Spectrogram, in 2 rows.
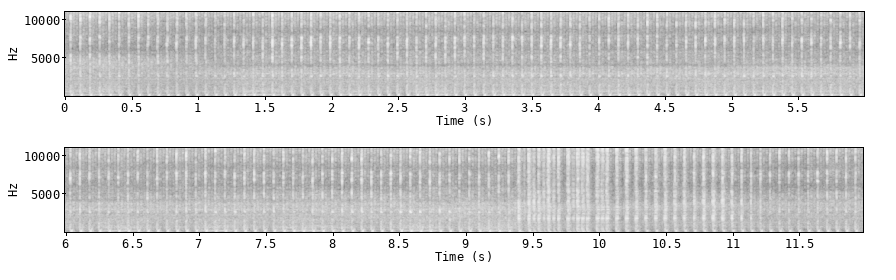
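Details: Pond lever-steer tractor, single-cylinder engine with new Champion D16 spark plug and borrowed starter, driving: even thumping about three and a half beats a second with metallic rattle; pressure plate fingers pivot out with clutch in, hitting the bell housing.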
